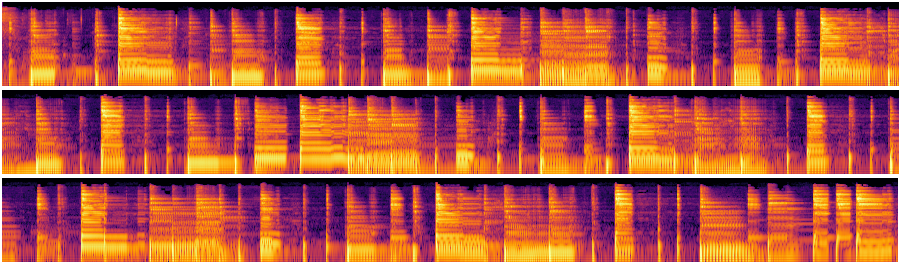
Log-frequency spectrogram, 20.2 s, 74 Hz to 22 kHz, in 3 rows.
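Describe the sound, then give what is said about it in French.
An electric bass, the player's own, plays a busy, rhythmic line live in a radio studio session recorded in 2018, with punchy plucked attacks and deep, resonant low notes, loud, continuing steadily throughout with no voices. “Il était venu présenter son dernier album, …, dans le studio de TSF Jazz et il avait joué avec sa fidèle basse.”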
